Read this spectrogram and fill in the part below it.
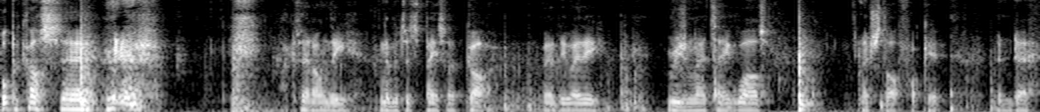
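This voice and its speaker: Noticeable background noise runs under the recording. A man speaks at a moderate pace with a fairly low voice. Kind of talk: casual DIY tutorial to camera. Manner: hesitant, casual.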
